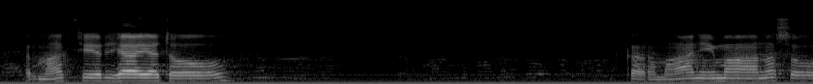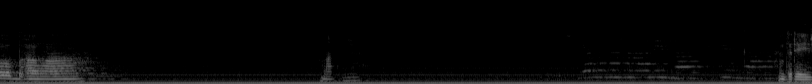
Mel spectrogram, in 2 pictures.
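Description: A middle-aged man reads aloud slowly into a microphone, in pauses.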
